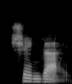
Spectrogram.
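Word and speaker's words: Shanghai: how to say it and and Moscow H shang guy that's it so there you have it there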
